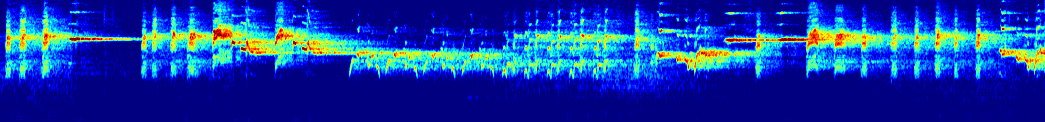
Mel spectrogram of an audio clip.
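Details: Indonesian bulbul singing a dense, fast run of chattering notes, with clipped downslurred whistles and a few held high tones, phrases tumbling on nearly without pause.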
